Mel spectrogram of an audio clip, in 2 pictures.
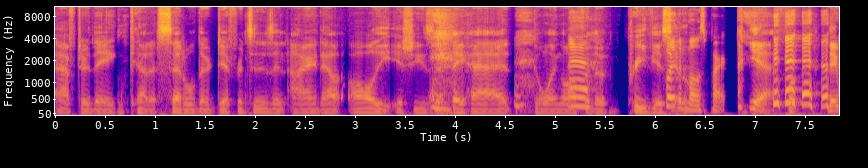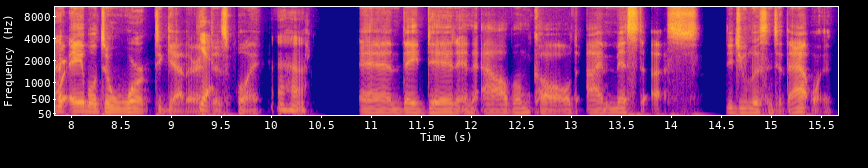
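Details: Adult man speaking; normal conversational speech.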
